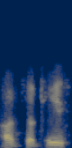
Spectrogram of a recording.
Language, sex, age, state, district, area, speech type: Hindi, male, 60+, Uttar Pradesh, Chandauli, rural, conversation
